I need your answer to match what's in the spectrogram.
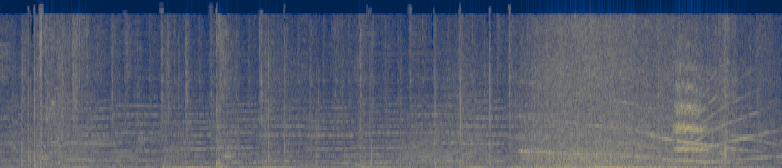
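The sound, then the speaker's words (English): Wailing police sirens rise and sweep over a dense rumble of traffic, growing louder in the second half as several cars converge at the entrance to a subway station. “cars converge at the entrance to the subway station.”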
